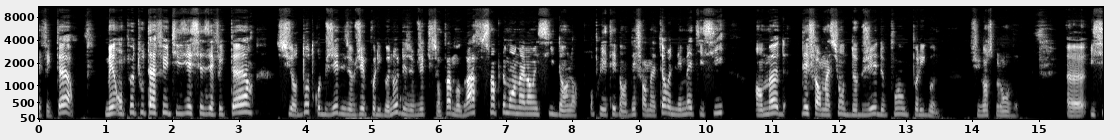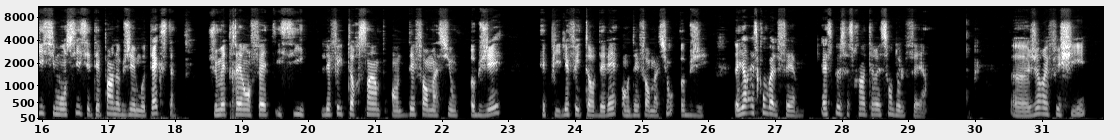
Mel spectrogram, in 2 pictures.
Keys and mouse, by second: 2.2 click, 8.8 click, 10.2 click, 15.0 click, 19.9 click, 21.5 click, 23.0 click, 26.0 click.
